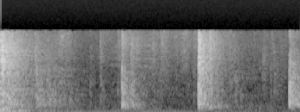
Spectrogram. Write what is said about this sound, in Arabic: أغلق الباب.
